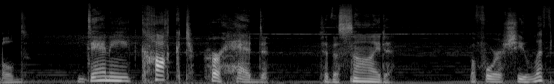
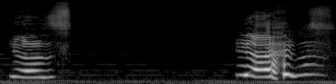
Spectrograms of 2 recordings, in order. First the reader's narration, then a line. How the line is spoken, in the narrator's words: Jay wailed, tears sprouting at the corners of his eyes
